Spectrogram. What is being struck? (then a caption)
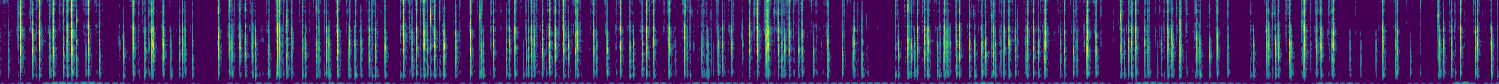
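Mechanical keyboard, brass plate, plastic keycaps. A mechanical keyboard with a brass plate and plastic keycaps is typed on continuously by two hands using fingertips, producing rapid, sharp, bright clacks with almost no ring and little low end. The keystrokes come in dense bursts separated by brief pauses.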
